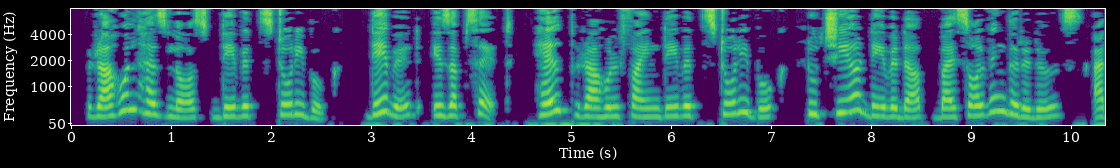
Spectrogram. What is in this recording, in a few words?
dialog; Elevate LMS; EVS; SolveThis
